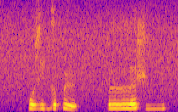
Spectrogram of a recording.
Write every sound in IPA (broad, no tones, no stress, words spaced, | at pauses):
poziɡəpø | lːə ʃi̤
